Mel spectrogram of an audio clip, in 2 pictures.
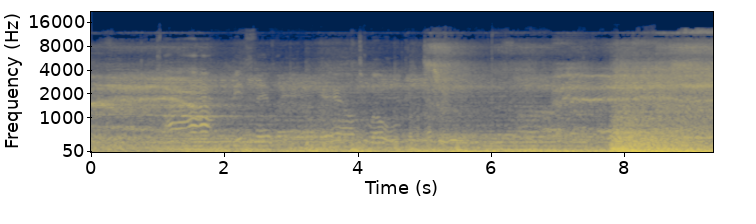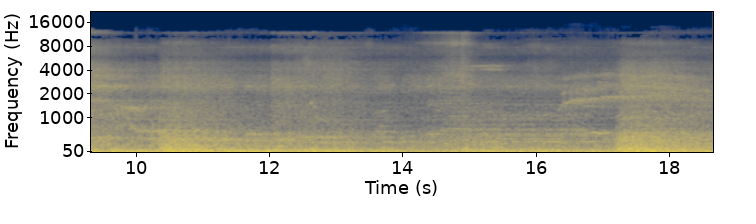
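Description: Flames roar and crackle around a huge beast.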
